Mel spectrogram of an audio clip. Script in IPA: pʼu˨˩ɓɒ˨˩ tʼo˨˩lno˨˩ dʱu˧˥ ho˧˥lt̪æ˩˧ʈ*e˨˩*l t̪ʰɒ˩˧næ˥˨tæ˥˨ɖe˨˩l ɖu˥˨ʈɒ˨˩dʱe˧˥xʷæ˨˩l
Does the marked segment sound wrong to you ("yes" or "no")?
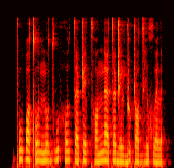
no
